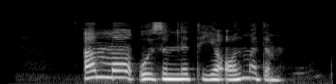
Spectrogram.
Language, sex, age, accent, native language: Uzbek, female, 19-29, Samarqand, Uzbek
